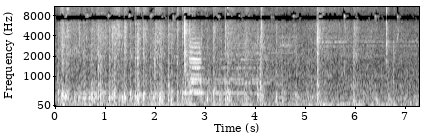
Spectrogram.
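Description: Passenger train rolling slowly through a station yard, its wheels clacking over rail joints and points. A diesel locomotive horn sounds once, briefly, about two and a half seconds in.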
